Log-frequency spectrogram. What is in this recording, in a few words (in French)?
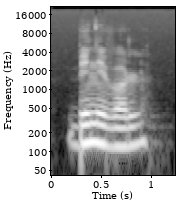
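"bénévole" French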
